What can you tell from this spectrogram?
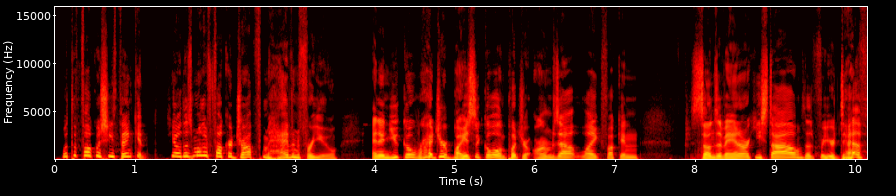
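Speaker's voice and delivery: high-pitched exasperated rant; worked-up outrage. Retold or imitated. Moviegoer ranting at the ending, high comic outrage. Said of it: "I get so mad".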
